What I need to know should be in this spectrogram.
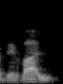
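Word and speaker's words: de Waal: monos capuchinos hay un primatólogo que se apellida de val plan ves aquí se pronuncia da igual es igual porque es con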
